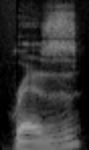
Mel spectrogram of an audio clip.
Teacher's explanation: the s is pronounced with a zebra sound z with a voice · Your first syllable is stressed, resume, using the short S sound like egg and bed, re. The S is pronounced with the zebra sound, z with a voice, res. The second syllable is pronounced reza.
